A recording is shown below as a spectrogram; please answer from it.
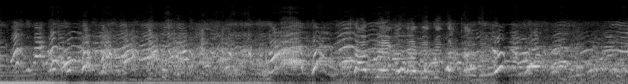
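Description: Laughter from many voices at once: high-pitched, overlapping chuckles and giggles. Under it a low held note from the accompaniment dies away about three seconds in.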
